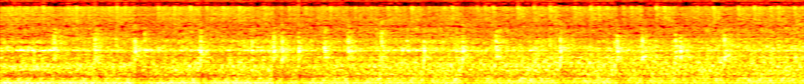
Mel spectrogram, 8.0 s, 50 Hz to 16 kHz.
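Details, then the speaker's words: ZMZ-51432 engine, silent when cold, develops a sharp ticking knock about twice a second over the idle clatter roughly 3 minutes after start once warming, getting more frequent as it warms; source undetermined. "Примерно минуты 3 прошло. И вот резко началось вот так вот. На холодную тишина была."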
